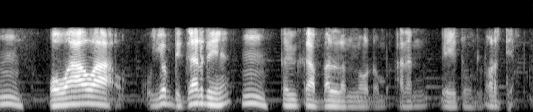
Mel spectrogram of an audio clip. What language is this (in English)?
Fula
